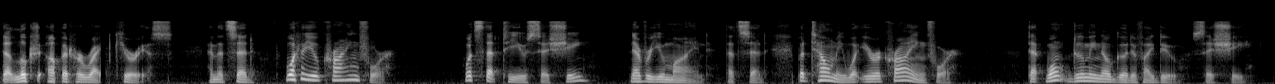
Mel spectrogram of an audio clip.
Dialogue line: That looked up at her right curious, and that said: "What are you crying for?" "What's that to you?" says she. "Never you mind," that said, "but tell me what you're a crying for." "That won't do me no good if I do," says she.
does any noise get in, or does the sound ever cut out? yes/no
yes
